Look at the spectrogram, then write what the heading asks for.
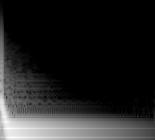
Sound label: BD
